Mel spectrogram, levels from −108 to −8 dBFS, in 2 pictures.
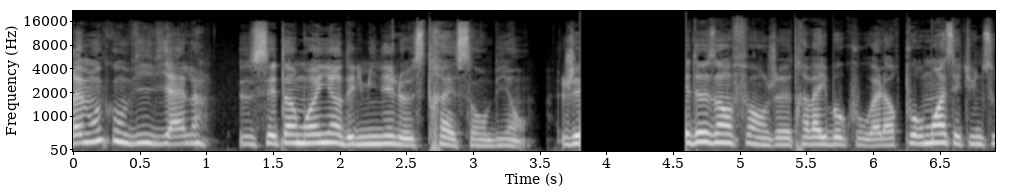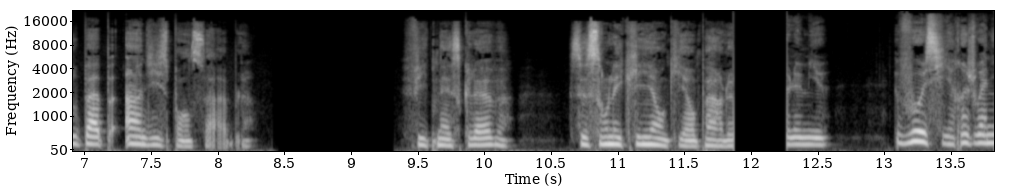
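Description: At 3.80 s the audio halts for about 0.8 s, until 4.60 s. This is a playback stall: the output goes fully silent mid-flow and then resumes, most likely because the player's buffer ran dry or its thread was held up.

From 4.60 s to 7.60 s comes catch-up at higher speed. The player works through its backlog at 1.1 times normal rate, so tempo and pitch rise together by roughly a semitone and a half, then settle back. A pure pitch shift would leave the timing unchanged, but this one makes the audio both faster and higher.

A second playback stall silences the output from 11.87 s to 12.27 s, about 0.4 s, likely from the same buffer starvation. Catch-up at higher speed follows at 12.27 s and runs to the end at 1.25 times speed, pushing pitch up about four semitones. This rise is clearly steeper than the first, and there is no return to normal before the clip ends.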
